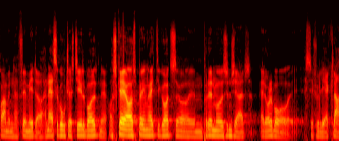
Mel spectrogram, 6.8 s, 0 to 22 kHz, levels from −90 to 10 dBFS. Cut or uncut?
cut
